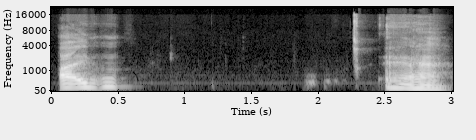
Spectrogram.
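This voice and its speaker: Very slow, halting man. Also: mid-range voice, a little mellow, no echo. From Sweden. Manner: halting, short broken phrases. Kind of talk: live personal talk to camera.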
